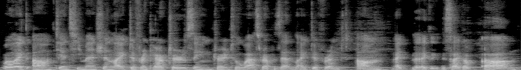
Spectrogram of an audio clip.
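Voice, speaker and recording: In an echoey room with faint noise behind her, a woman joins a casual podcast discussion. She speaks in a slightly low voice and hesitates often as she searches for words. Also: fairly even intonation, moderate pace, few pauses, fairly bright tone. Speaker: podcast panelist.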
